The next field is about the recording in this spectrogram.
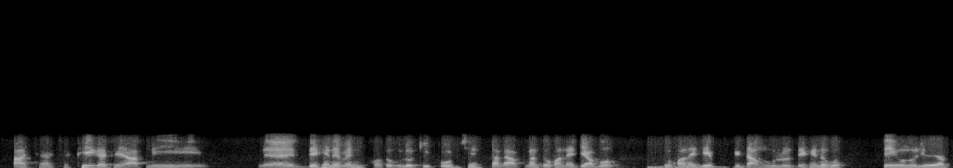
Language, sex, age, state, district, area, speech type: Bengali, male, 60+, West Bengal, Paschim Bardhaman, urban, conversation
